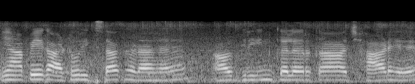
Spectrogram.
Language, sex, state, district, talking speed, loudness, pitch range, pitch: Hindi, female, Maharashtra, Mumbai Suburban, 185 wpm, -13 LUFS, 190-215 Hz, 205 Hz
